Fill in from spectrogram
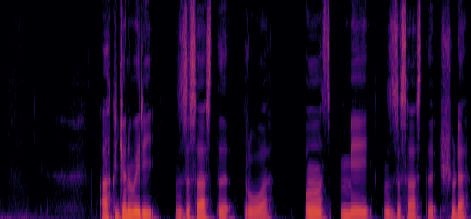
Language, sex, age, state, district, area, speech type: Kashmiri, male, 30-45, Jammu and Kashmir, Kulgam, rural, spontaneous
